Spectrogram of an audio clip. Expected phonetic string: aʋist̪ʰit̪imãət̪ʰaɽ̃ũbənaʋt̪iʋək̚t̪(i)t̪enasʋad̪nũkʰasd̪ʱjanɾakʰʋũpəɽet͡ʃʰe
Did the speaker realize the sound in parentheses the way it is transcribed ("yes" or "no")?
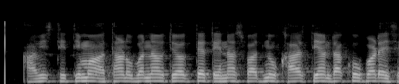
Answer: no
